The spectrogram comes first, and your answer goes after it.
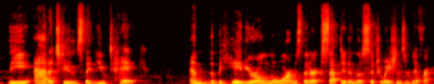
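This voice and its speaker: A man's voice: on the high side, slight background noise. Man lecturing over a video call. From United States. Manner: measured, explanatory, personal examples. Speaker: conference lecturer. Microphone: video call, computer mic.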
